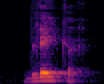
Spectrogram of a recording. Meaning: a bleacher, one who bleaches fabrics, especially linens; the owner or operator of a bleaching business
- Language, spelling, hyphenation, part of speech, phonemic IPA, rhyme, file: Dutch, bleker, ble‧ker, noun, /ˈbleː.kər/, -eːkər, Nl-bleker.ogg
